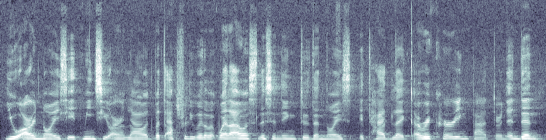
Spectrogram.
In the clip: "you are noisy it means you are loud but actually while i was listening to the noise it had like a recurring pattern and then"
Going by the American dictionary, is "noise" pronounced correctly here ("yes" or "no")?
no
